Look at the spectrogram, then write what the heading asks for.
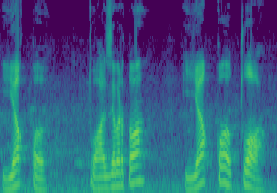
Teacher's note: یہاں قلقلہ بھی کریں گے اور پر کر کے بھی پڑھیں گے قاف کو اور طا کو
